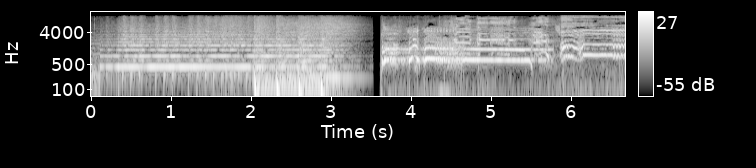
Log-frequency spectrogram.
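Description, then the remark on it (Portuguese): A rooster crows loudly in the second half, a drawn-out cock-a-doodle-doo ending on a rising call, after a sustained harmonic tone broken by a few deep thumps, opening the Cantar do Galo morning show on the radio station RCM. “Cantar do Galo.”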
